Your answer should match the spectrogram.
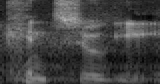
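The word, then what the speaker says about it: kintsugi: the book this this ancient Japanese technique yeah kinsugi yeah is that how I pronounce it yes tell us about this artistic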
